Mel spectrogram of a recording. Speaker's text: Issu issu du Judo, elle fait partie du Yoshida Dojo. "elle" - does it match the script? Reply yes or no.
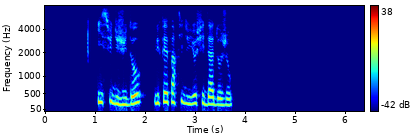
no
